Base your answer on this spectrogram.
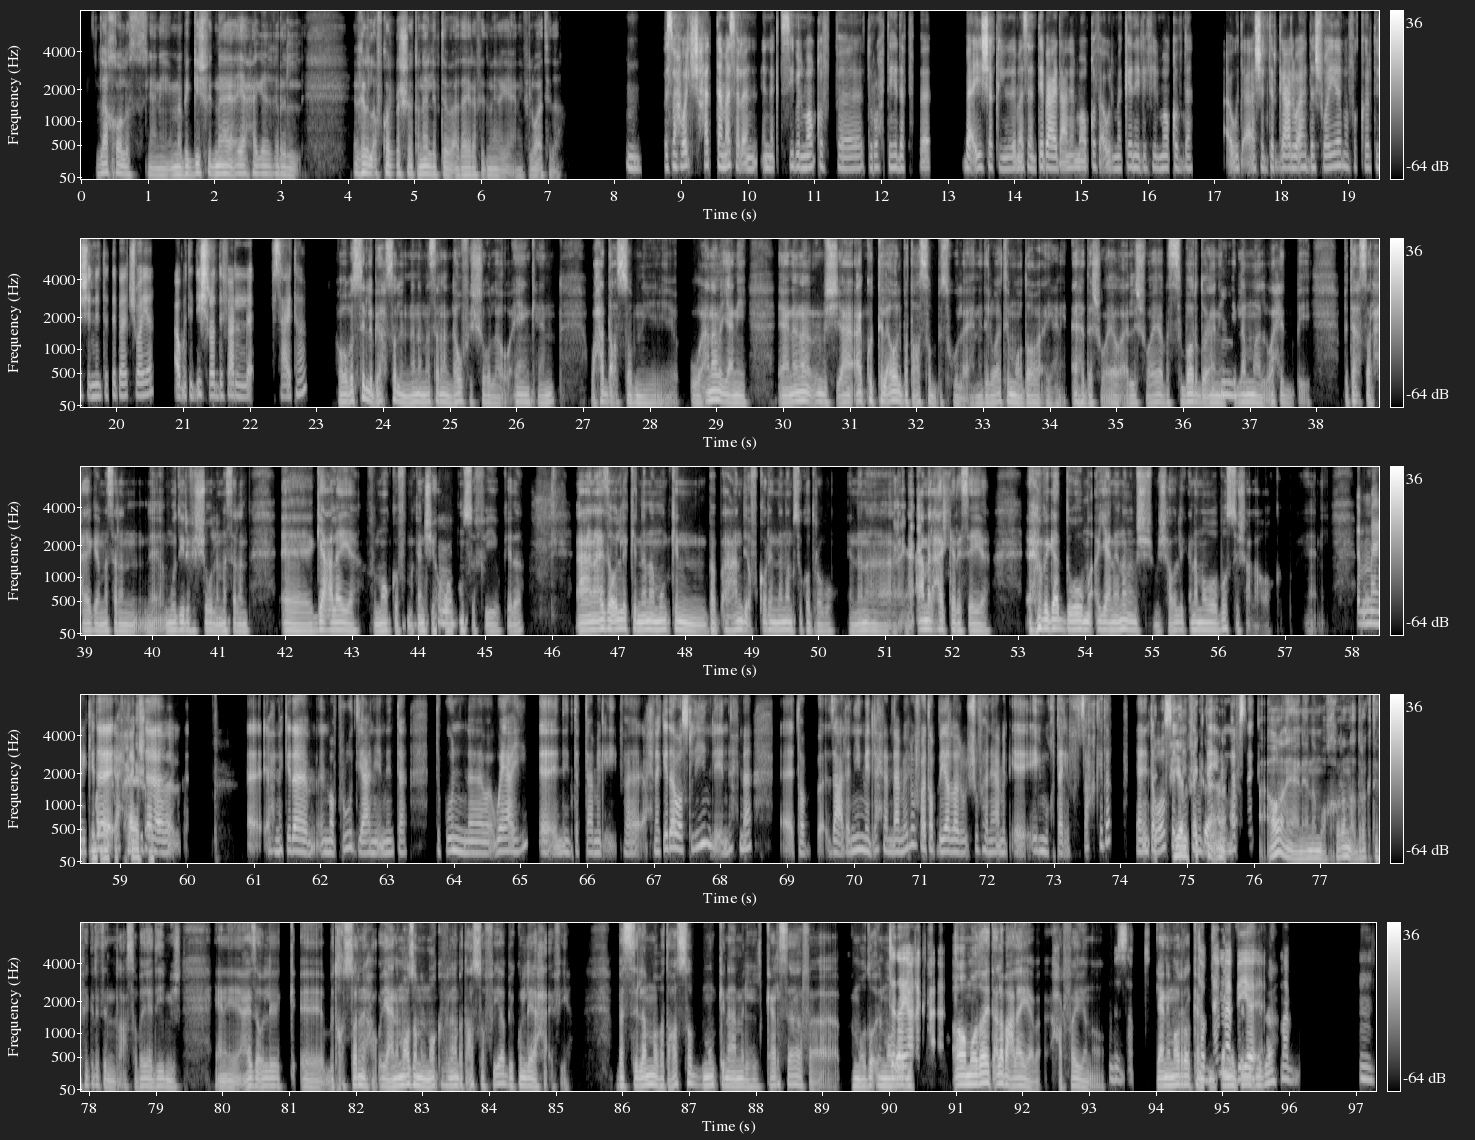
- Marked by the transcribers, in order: other background noise; tapping; laugh; laughing while speaking: "بجد"
- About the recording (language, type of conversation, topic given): Arabic, advice, إزاي أقدر أغيّر عادة انفعالية مدمّرة وأنا حاسس إني مش لاقي أدوات أتحكّم بيها؟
